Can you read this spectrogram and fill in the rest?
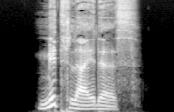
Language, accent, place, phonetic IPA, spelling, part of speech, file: German, Germany, Berlin, [ˈmɪtˌlaɪ̯dəs], Mitleides, noun, De-Mitleides.ogg
- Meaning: genitive of Mitleid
